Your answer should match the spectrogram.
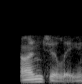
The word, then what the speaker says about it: Anjali: And there's a Sanskrit word, Anjali, and it's spelled A-N-J-A-L-I.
